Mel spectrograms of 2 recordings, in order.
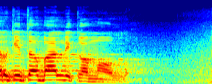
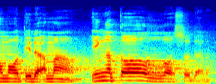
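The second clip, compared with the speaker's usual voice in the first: ordinary delivery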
